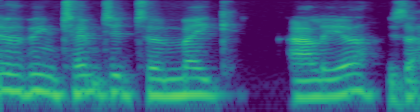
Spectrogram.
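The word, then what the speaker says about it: aliyah: diversity have you ever been tempted to make Alia is that how you pronounce it sorry Alia yeah I I was planning to yeah to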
